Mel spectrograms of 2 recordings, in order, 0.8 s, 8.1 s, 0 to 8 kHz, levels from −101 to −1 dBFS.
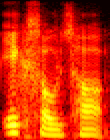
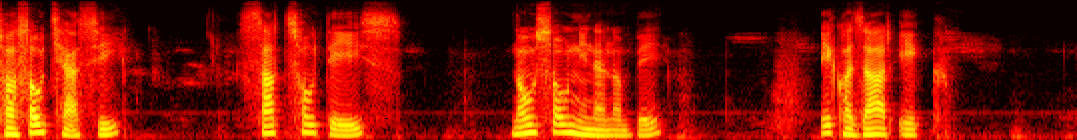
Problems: none marked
